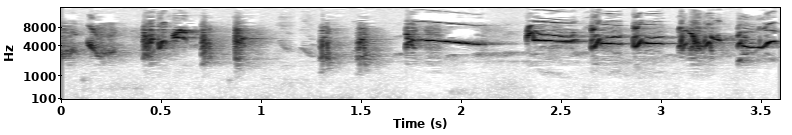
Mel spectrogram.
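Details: Eurasian siskin song of twittering notes and a drawn-out thin descending wheeze, followed by several quick buzzy phrases.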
